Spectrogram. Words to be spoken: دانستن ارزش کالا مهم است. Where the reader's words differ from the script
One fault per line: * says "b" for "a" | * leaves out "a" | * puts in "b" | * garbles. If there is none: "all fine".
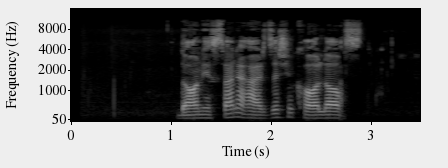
* leaves out "مهم"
